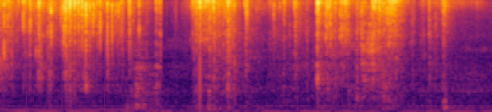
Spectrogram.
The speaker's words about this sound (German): Und wir fangen schon mal an. So. Den Blätterteig aufzureißen.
